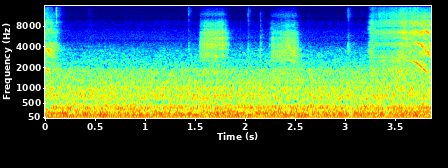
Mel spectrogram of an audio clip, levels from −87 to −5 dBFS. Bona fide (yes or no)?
yes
